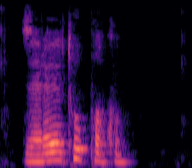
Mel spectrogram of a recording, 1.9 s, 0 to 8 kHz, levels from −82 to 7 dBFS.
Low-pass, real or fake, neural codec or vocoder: 7.2 kHz; real; none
